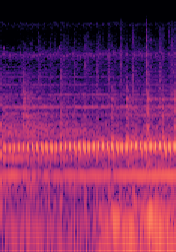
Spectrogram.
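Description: A screech owl gives a long, even trill, a rapid string of soft hooting pulses on one steady pitch that carries on without a break, clear against a quiet background.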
